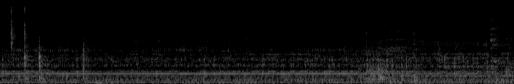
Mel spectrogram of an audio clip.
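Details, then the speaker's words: PSAP.3 positioner on a PSR-E-C valve actuator during commissioning at maximum set value: the small motor hums at a steady, even pitch as it drives to the open position, then the end-position micro switch clicks. Normal operation. "the actuator is running to the open position and you should hear the clicking of the micro switch in the end position yeah that worked"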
